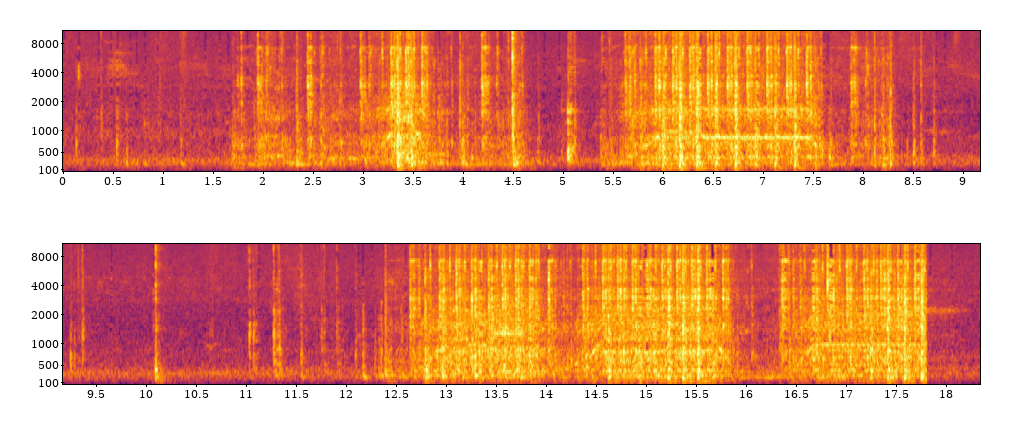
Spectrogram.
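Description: A sewing machine runs a stitch along the edge of a fabric seam in several bursts of rapid mechanical whirring, separated by short pauses, close and fairly quiet.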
